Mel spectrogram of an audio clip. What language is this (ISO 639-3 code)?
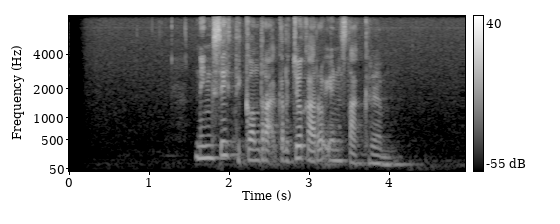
jav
